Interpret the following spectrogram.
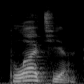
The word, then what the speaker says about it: платья: Платья. Платье. Yeah, we replaced ye with я. Платье. Платья. Can you hear the emphasis? Платье. Платья. Emphasis falls on a.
